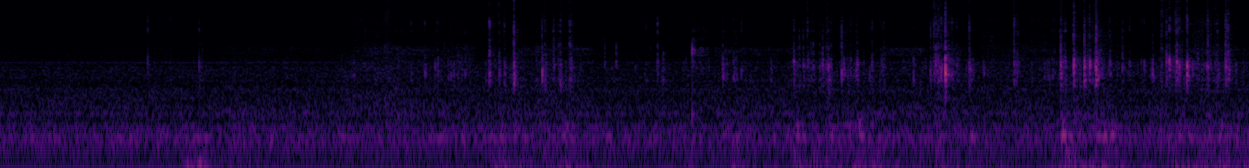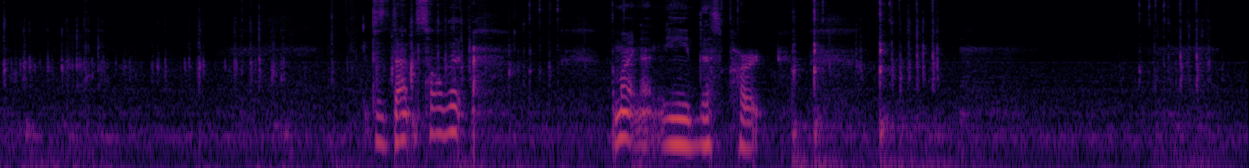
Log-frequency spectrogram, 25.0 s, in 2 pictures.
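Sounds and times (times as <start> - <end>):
typing on computer keyboard: 4.2 - 5.8, 6.6 - 18.2, 20.4 - 22.0, 23.9 - 24.8.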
